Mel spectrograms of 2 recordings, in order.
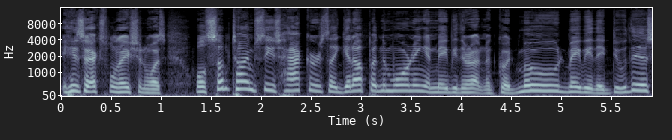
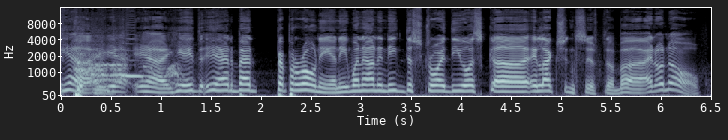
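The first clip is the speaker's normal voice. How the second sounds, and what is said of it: Put-on Russian Godfather-like accent. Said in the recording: “That's your Russian accent? ... It's a little bit of Godfather”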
